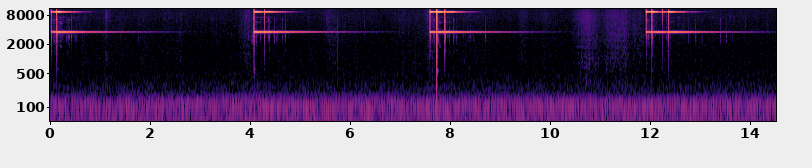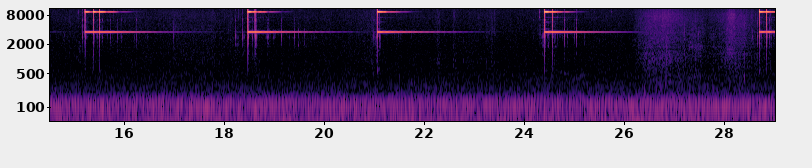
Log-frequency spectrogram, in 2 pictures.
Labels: What is making the chiming sound?
bell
